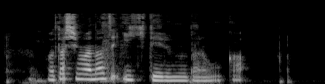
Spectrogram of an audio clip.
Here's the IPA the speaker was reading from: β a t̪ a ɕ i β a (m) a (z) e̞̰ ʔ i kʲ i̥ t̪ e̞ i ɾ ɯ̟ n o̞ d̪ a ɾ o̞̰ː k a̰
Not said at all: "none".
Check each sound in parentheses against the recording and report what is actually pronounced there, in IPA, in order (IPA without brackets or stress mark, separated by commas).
n, z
